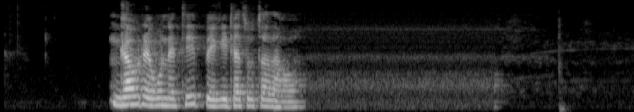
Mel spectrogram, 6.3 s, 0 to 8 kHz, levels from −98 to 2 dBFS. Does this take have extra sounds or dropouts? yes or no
no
